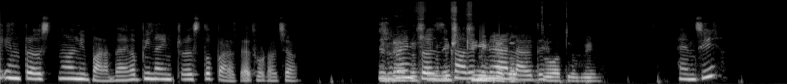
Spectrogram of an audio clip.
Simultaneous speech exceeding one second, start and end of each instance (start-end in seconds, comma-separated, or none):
3.8-5.5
